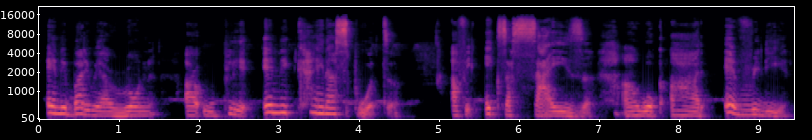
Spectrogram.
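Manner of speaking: normal talking voice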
